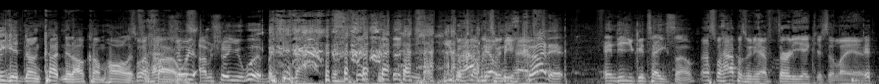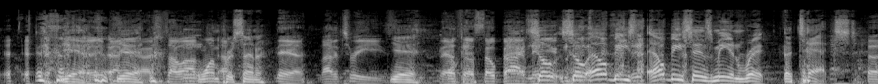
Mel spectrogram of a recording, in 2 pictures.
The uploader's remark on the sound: Live at the Greene Turtle. The Golf DMV Community gathered at the Greene Turtle in Burtonsville, MD for a live recording.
